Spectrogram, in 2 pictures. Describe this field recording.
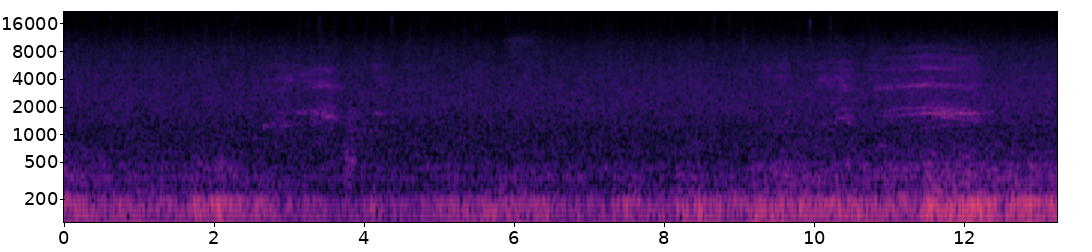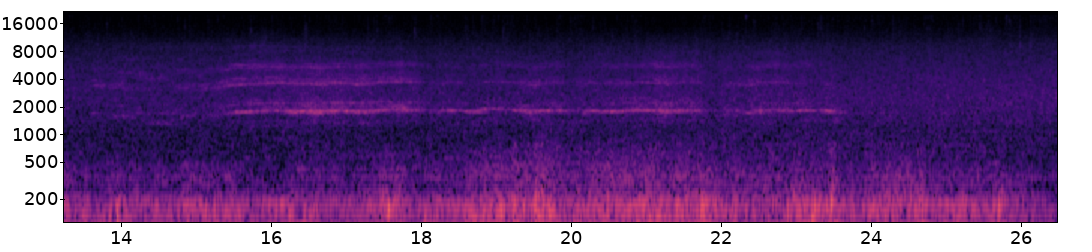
inside church porch ... outside thunderstorm ... open lavalier mics on T bar on mini tripod ... background noise traffic and pigs from an adjacent farm ... which maybe a bit off putting ... bird calls ... blue tit ... wood pigeon ...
